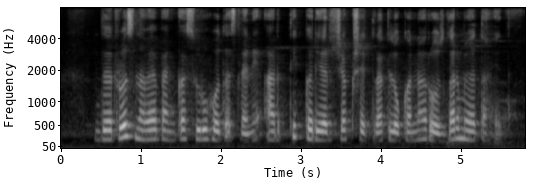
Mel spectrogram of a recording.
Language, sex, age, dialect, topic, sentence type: Marathi, female, 56-60, Standard Marathi, banking, statement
